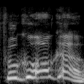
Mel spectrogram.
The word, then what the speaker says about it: Fukuoka: It's Fukuoka.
